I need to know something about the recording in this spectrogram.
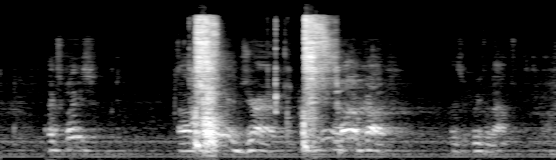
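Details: Male sneezing compilation clip: two loud sneezes about a second apart, each with a short intake before and soft voiced breaths around them, a brief sneezing bout.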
